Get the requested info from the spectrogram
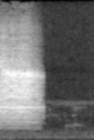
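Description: Seaside Sparrow song: a brief, harsh, blurry buzz lasting under half a second, then silence.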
